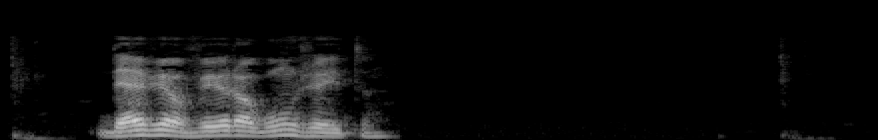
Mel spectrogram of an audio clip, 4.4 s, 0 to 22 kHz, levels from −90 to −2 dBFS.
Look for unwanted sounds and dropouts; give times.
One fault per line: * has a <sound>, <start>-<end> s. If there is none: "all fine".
all fine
